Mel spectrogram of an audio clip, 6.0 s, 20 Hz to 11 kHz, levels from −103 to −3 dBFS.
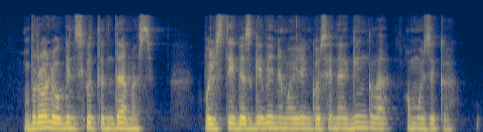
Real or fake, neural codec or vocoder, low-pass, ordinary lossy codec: real; none; 7.2 kHz; MP3, 48 kbps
